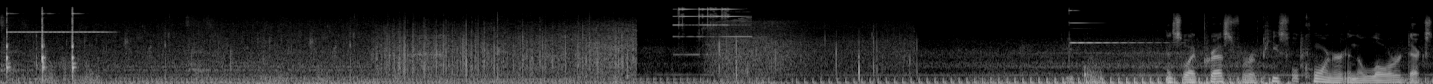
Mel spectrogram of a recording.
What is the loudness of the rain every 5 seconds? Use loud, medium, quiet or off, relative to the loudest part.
loud, loud, off.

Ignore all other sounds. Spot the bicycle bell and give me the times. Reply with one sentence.
The bicycle bell can be heard from 0.1 to 1.1 s, from 6.7 to 7.5 s and from 10.2 to 11.6 s.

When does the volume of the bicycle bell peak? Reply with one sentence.
The volume of the bicycle bell peaks at 1 second.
